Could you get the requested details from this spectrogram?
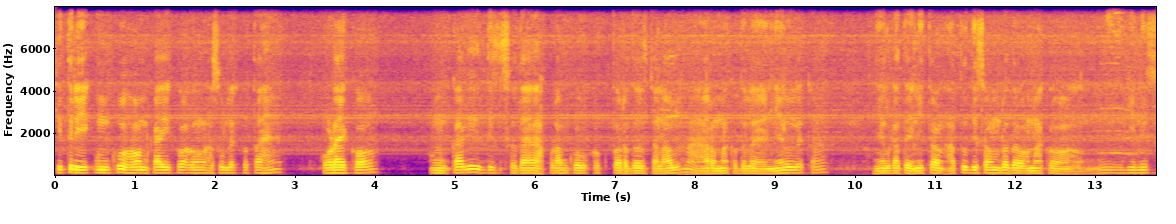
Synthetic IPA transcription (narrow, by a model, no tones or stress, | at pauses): kit̪ɾiunkɔɦɔnkaɡikɔasulɛʔ̚kɔt̪aɦɛ̃ | ɔɽɛkɔ | uŋkaɡid̪sɛd̪ahapɽamkɔɔkt̪ɔɾɛd̪ɔt͡ʃalawlɛnaːɾɔnakɔd̪ɔlɛɲɛlːɛt̪a | ɲɛlkat̪ɛnit̪ɔŋat̪ud̪isɔmbɾɔd̪ɔːnakɔ | d͡ʒinis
